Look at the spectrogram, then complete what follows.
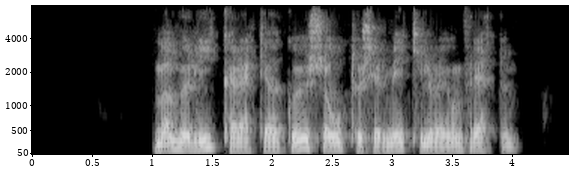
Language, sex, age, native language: Icelandic, male, 40-49, Icelandic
